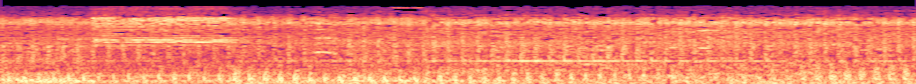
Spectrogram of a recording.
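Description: Motorcycle engine running close by with a rapid, steady pulsing beat, amid street traffic. A short high-pitched tone sounds about half a second in.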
